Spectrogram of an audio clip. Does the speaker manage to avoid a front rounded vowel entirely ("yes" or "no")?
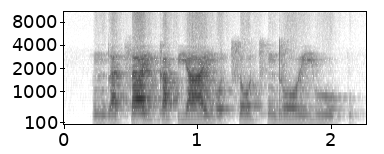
yes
